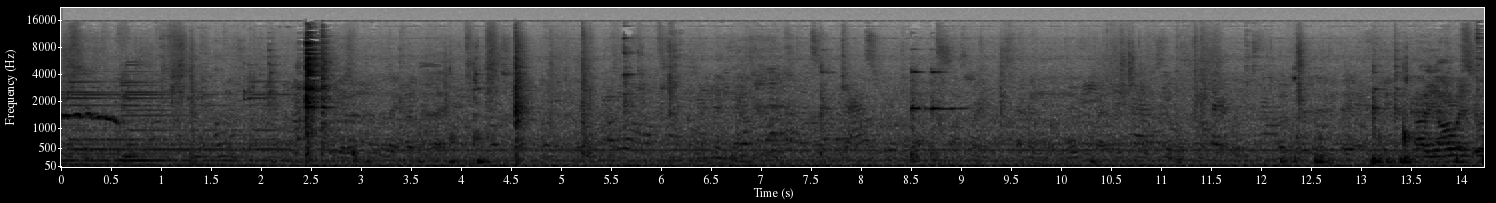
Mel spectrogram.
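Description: A man plucks quiet notes on an electric guitar.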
